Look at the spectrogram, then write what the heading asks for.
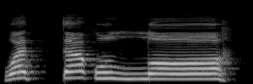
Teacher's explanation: یا دیکھیں آپ کو چھوٹی سی توہین لکھی نظر آ رہی ہے، تو یہ وقف مطلق کی علامت ہے، تو یہاں پر ٹھہرنا بہتر ہے۔ وقف کی صورت میں ہا ساکن ہو جائے گا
